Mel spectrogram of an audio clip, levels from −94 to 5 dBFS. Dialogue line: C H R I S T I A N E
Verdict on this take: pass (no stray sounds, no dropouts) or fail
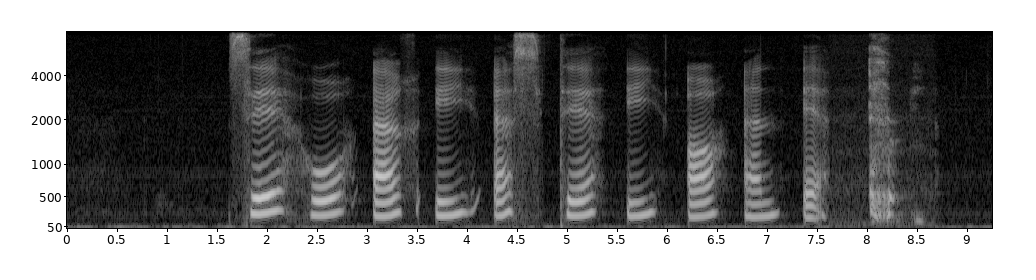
fail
